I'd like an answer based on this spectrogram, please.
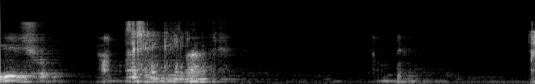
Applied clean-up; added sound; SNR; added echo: neural mask model DeepFilterNet 3.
